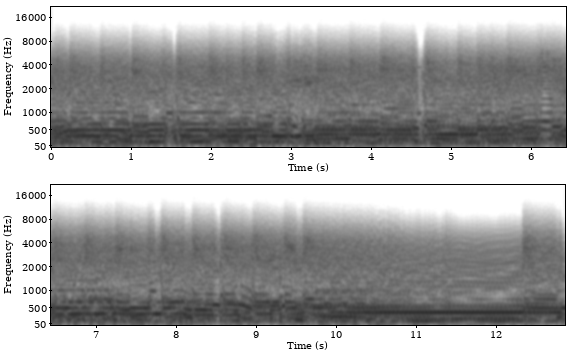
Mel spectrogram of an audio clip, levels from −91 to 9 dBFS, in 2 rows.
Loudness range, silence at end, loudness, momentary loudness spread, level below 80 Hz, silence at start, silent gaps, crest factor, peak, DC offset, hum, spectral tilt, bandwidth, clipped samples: 0 LU; 0 s; -10 LUFS; 1 LU; -34 dBFS; 0 s; none; 10 dB; 0 dBFS; under 0.1%; none; -5.5 dB/octave; 9.6 kHz; under 0.1%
